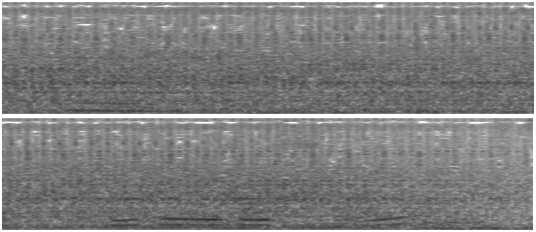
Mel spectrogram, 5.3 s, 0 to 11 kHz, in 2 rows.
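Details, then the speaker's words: 2007 Honda Civic at idle after replacing the ignition coils for misfire codes P0300–P0304 and P0352: a steady, even idle with no stumble or shake, engine and tailpipe no longer shaking; normal idle. "let's start the engine I immediately noticed that the engine is running smoother now the engine has great acceleration notice that the engine is not shaking"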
